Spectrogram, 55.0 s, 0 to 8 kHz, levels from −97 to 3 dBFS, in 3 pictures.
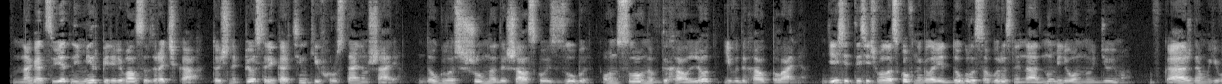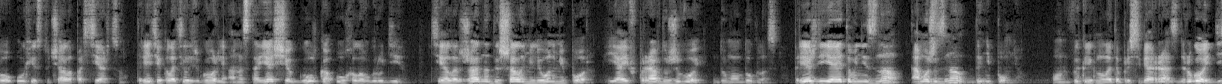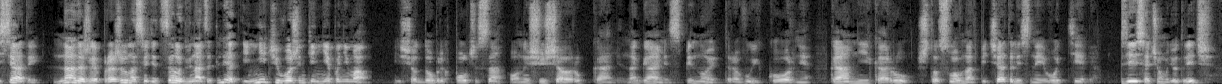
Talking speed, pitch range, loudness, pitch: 130 wpm, 125-170 Hz, -19 LUFS, 140 Hz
